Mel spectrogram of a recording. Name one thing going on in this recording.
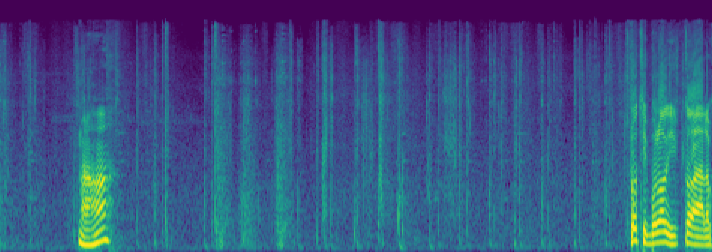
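A man speaks loudly and with animation into a nearby microphone.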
